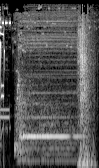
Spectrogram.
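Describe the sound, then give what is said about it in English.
A steady mechanical whir runs for over a second as the doors open, ending in a single heavy thunk. No one speaks. “Now, open the doors, please.”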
